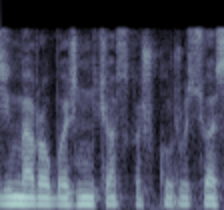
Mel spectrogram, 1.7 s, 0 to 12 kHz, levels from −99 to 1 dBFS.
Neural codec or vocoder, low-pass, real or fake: codec, 16 kHz, 2 kbps, FunCodec, trained on Chinese and English, 25 frames a second; 7.2 kHz; fake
